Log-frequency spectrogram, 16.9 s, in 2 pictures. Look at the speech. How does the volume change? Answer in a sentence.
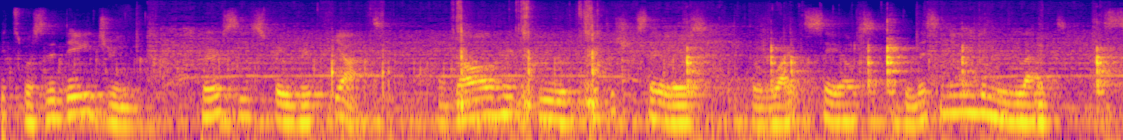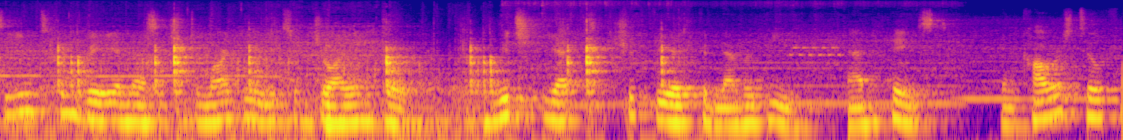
The volume of the speech stays about the same.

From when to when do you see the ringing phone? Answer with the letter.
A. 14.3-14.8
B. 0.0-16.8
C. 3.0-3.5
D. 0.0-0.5
A.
